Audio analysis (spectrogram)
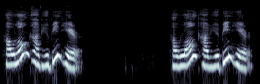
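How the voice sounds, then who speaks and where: A woman English teacher reading short dialogue lines slowly and carefully for learners to repeat after her. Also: on the high side, sing-song, mellow. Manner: slow, carefully spaced drill reading.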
